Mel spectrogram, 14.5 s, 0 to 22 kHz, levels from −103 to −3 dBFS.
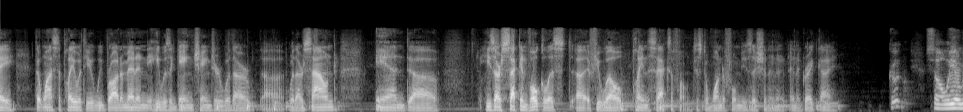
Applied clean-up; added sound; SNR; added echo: neural mask model DeepFilterNet 3.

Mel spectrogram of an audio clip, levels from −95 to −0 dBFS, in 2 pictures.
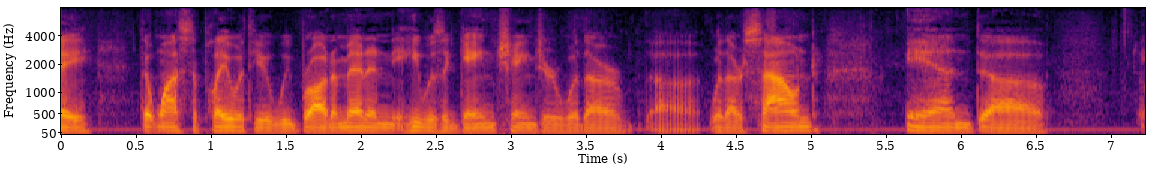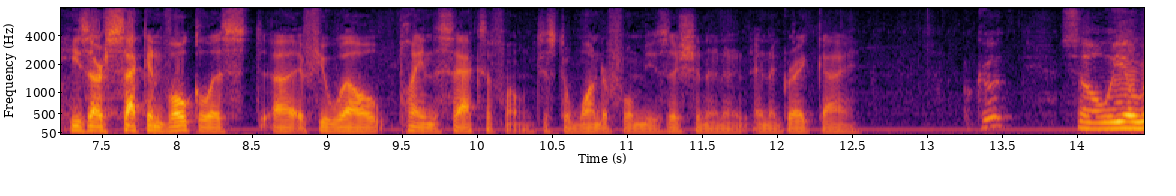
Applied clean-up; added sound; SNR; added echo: none; none; none; none.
